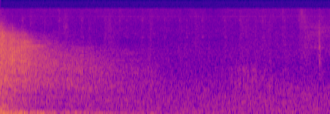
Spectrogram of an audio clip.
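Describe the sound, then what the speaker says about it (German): A submarine deck gun fires at tanks in the UBoat video game: one boom at the start, then a long rumbling tail that slowly fades, with no voices. "wir schießen mal auf die Tanks"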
